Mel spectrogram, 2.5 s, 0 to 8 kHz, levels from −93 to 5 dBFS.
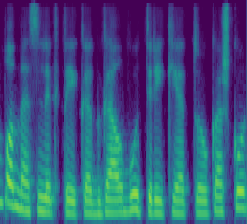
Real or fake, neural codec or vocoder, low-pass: fake; codec, 16 kHz, about 1 kbps, DyCAST, with the encoder's durations; 7.2 kHz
